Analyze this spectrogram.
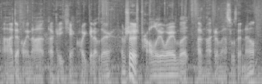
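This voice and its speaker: A man's very deep, low voice at a very fast pace with hardly any pauses and fairly even intonation, over noticeable background noise. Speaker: gaming video creator. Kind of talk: let's play commentary. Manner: casual, meandering.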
